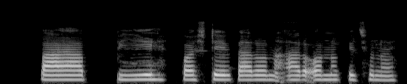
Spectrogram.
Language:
Bangla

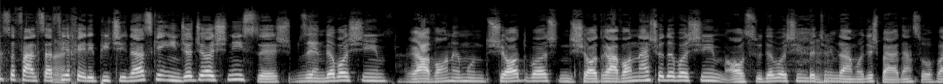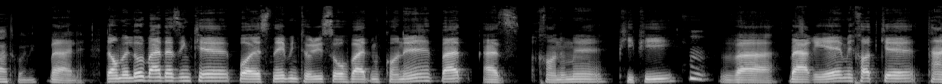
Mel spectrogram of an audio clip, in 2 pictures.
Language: Persian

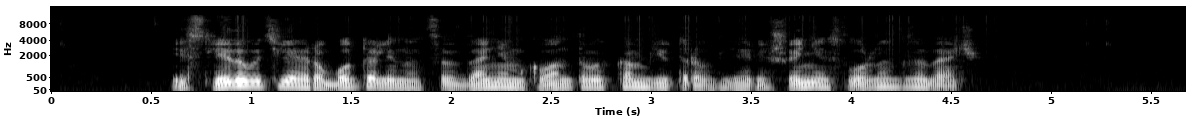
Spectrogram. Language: Russian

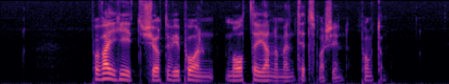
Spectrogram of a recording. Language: Norwegian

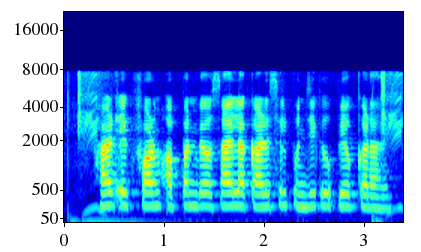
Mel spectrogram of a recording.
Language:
Magahi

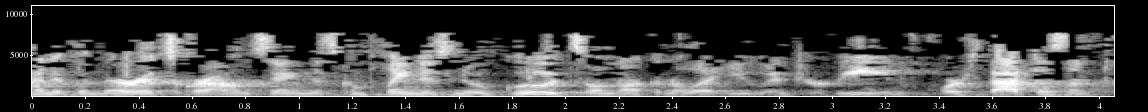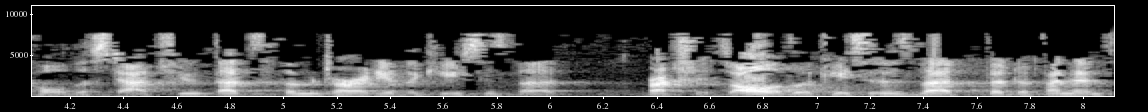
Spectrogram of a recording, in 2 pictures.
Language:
English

